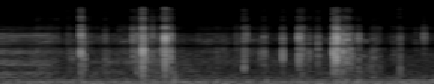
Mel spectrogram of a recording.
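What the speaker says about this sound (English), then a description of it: "I love me a campfire." A small campfire crackles and pops with sharp, irregular snaps. The fire is fairly close but quiet, with no talking.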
